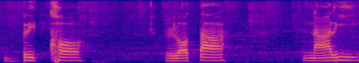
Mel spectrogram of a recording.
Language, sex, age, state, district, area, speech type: Bengali, male, 30-45, West Bengal, Jhargram, rural, spontaneous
